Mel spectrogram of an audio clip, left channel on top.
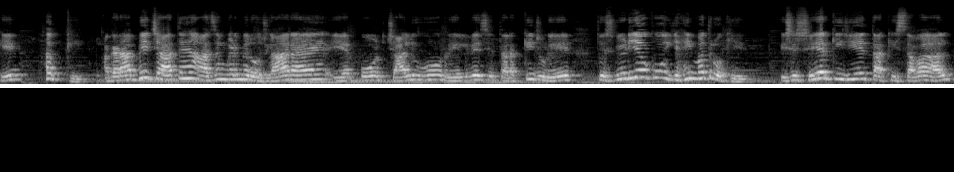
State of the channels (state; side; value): silent; right; digital silence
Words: हक की। अगर आप भी चाहते हैं आजमगढ़ में रोजगार आए, एयरपोर्ट चालू हो, रेलवे से तरक्की जुड़े, तो इस वीडियो को यहीं मत रोकिए, इसे शेयर कीजिए ताकि सवाल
